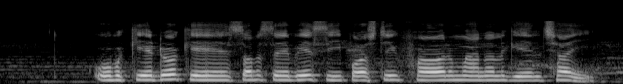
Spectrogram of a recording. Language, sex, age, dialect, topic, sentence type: Maithili, male, 18-24, Bajjika, agriculture, statement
